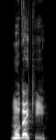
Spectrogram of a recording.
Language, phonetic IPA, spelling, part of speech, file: Russian, [mʊdɐˈkʲi], мудаки, noun, Ru-мудаки.ogg
- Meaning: nominative plural of муда́к (mudák)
